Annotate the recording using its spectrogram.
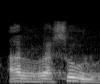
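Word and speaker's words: الرسول: Ar-Rasulu. See? Sun letter.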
